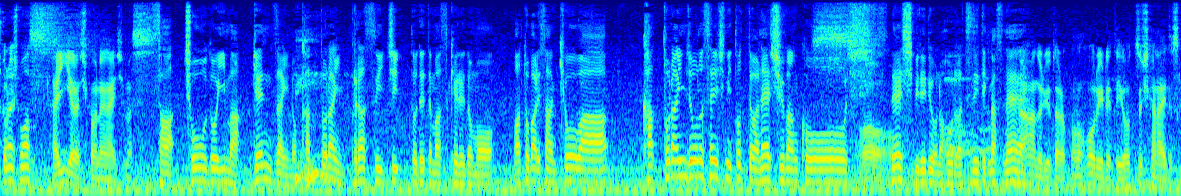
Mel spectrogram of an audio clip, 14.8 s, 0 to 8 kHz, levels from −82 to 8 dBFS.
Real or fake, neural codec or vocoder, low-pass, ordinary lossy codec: real; none; none; none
